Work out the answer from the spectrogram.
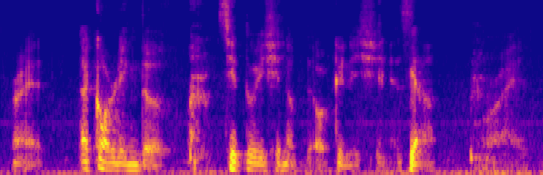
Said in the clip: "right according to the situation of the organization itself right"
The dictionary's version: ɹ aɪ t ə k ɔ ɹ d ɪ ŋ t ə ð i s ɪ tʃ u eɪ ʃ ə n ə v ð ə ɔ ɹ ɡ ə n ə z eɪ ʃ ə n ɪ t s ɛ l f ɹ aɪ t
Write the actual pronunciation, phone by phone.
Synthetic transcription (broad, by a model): ɹ aɪ t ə k ɔ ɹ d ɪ ŋ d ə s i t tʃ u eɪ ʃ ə n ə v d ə ɔ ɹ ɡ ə n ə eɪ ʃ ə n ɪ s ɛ f ɹ aɪ t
